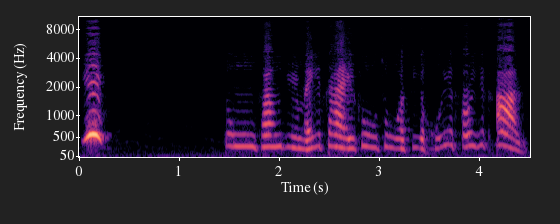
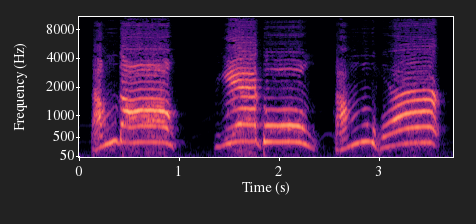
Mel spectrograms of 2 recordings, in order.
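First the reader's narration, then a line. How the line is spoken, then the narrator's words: Shout from behind. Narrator (Chinese): 就听后边喊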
